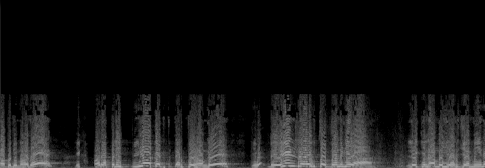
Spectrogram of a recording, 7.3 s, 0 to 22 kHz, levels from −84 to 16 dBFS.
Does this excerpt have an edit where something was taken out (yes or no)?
yes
